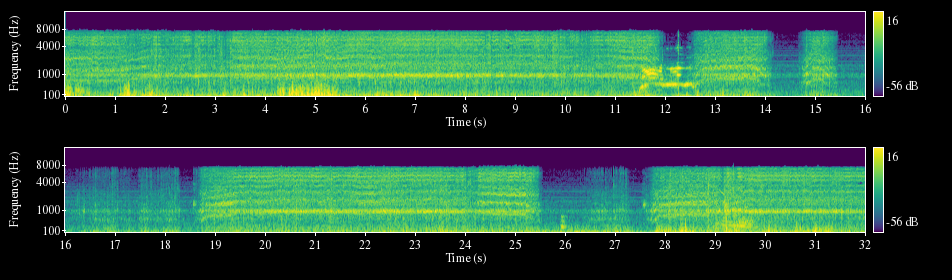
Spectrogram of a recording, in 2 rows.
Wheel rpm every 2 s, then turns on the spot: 180, 220, 220, 230, 230, 190, 110, 50, 10, 110, 230, 230, 150, 20, 190, 230.
14-18 24-26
